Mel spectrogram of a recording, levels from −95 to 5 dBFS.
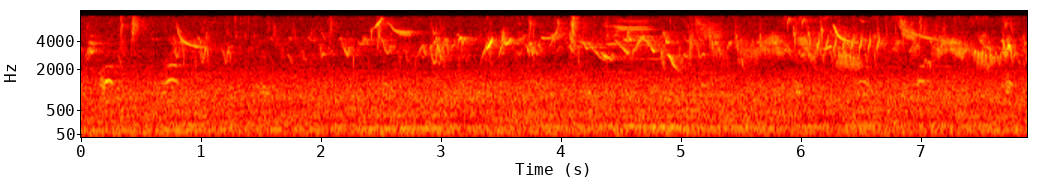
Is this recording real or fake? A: real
